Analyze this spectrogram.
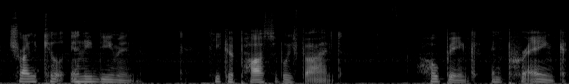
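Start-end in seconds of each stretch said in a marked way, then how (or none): none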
